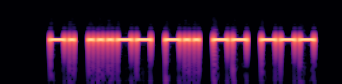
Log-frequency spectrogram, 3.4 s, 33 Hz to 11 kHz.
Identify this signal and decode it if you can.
Morse code, heard as a keyed tone, about 25 wpm, 700 Hz. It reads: N3DMO
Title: USA Call Signs - 5 Characters - Repeated 3x - 25wpm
